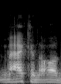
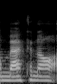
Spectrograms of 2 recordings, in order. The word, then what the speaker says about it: Mackinac: Why do they spell it that way? It's with a C. Everybody knows that Mackinac doesn't end in a C, but apparently in Michigan it does.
